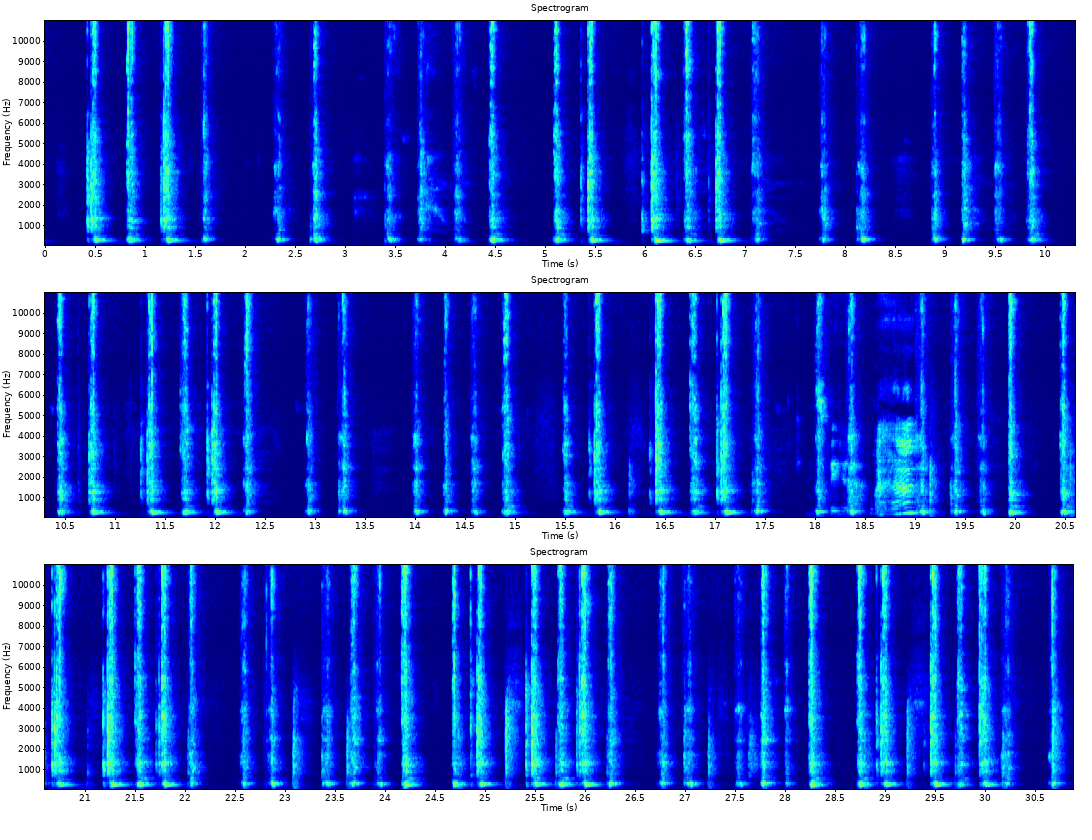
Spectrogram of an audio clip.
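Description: Two ukuleles taking turns strumming the same rhythm, one measure each: down, down, up, up, down, up. The left hand grasps the neck to damp the strings, so each strum is short and percussive, with little ring.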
